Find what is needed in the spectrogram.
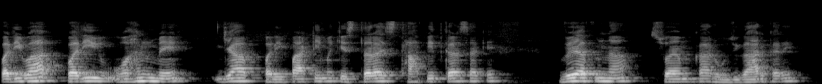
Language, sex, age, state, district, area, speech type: Hindi, male, 45-60, Madhya Pradesh, Ujjain, urban, spontaneous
